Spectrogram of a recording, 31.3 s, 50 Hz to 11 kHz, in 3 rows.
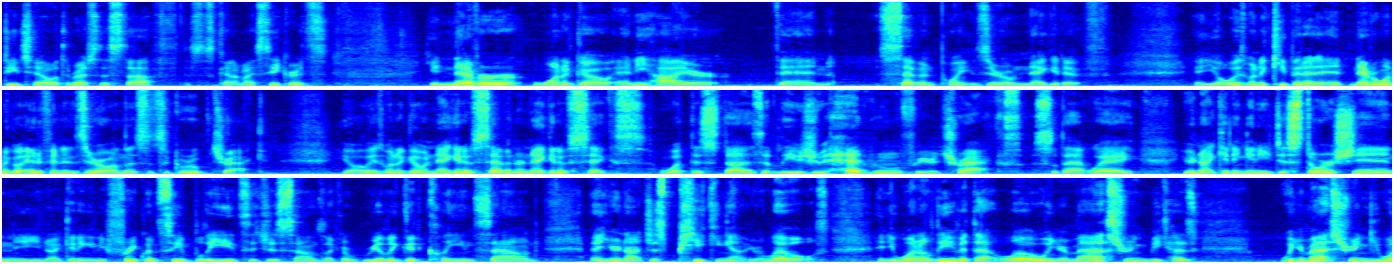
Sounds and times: Speech: 0:00.0 - 0:02.5, 0:03.2 - 0:08.3, 0:08.9 - 0:12.4, 0:13.0 - 0:29.8, 0:30.4 - 0:31.2.

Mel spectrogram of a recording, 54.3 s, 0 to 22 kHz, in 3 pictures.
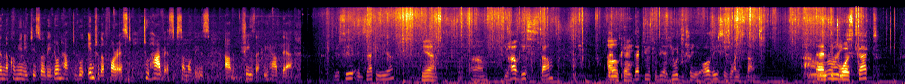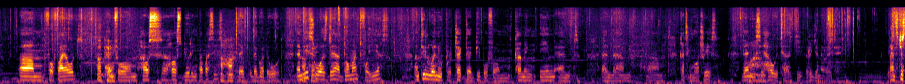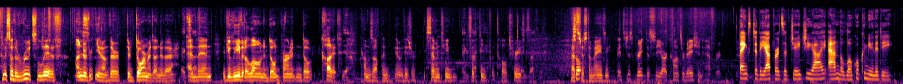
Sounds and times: Outside, rural or natural: 0:00.0 - 0:51.6
Music: 0:00.0 - 0:54.2
Speech: 0:06.8 - 0:08.8, 0:12.2 - 0:15.1, 0:16.0 - 0:17.5, 0:18.5 - 0:25.8, 0:33.0 - 0:34.8, 0:35.9 - 0:46.9, 0:47.6 - 0:54.0.

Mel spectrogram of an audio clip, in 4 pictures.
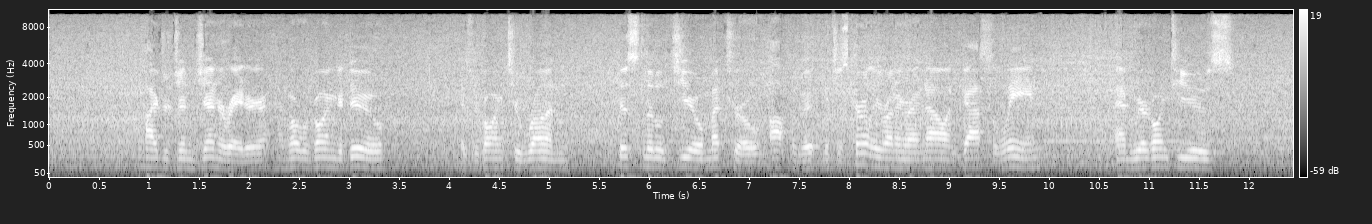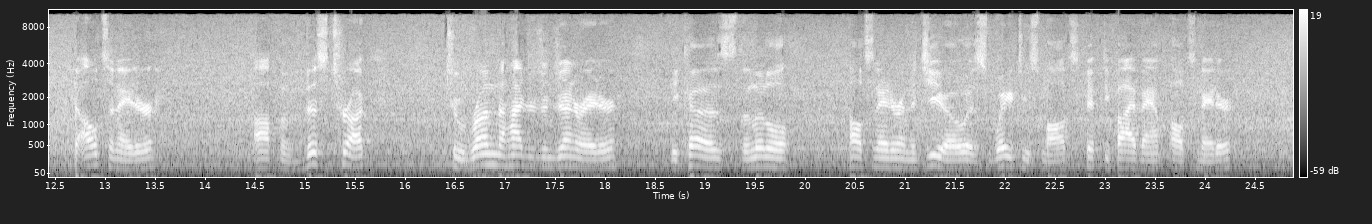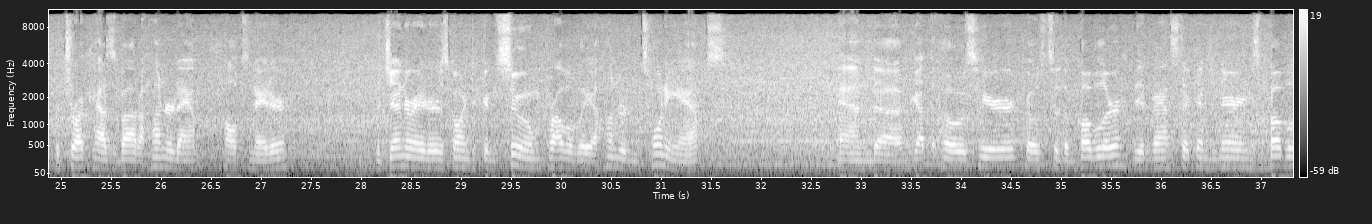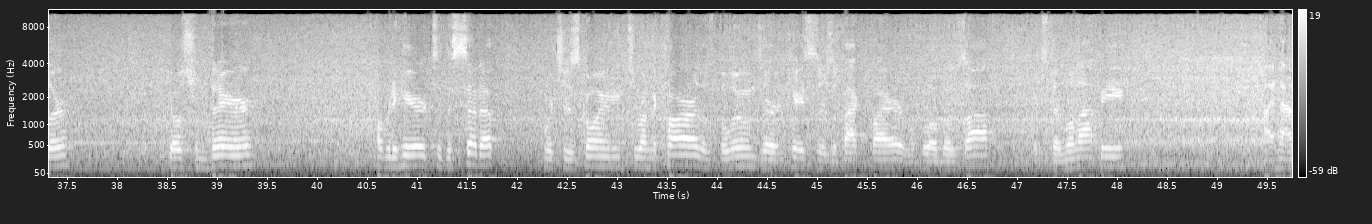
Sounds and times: Speech: 0:00.9 - 0:03.4, 0:04.1 - 0:10.0, 0:10.6 - 0:11.9, 0:12.7 - 0:13.6, 0:14.5 - 0:15.8, 0:16.4 - 0:24.3, 0:25.0 - 0:27.3, 0:28.1 - 0:31.7, 0:32.7 - 0:37.6, 0:38.5 - 0:39.4, 0:40.6 - 0:48.2, 0:49.4 - 0:49.7.

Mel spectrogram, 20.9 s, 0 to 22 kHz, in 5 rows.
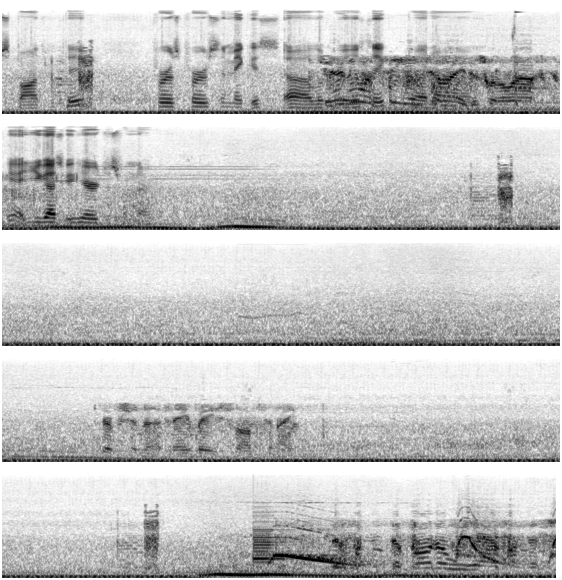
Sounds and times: Speech: 0:00.0 - 0:05.4, 0:13.3 - 0:15.0, 0:19.2 - 0:20.9
Car: 0:00.0 - 0:20.9.

